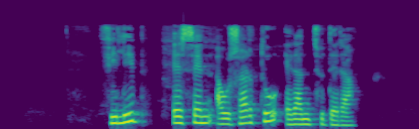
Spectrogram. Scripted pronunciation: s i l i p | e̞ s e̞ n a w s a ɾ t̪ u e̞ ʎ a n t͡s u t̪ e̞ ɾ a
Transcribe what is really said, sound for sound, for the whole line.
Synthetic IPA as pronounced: f i l i p | e̞ s e̞ n a w s a ɾ t̪ u e̞ ɾ a n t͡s u t̪ e̞ ɾ a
